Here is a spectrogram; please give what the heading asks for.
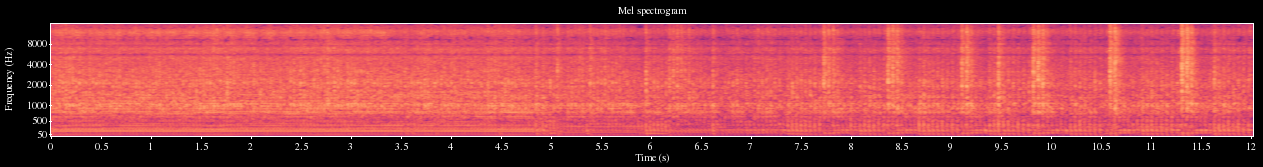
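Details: Snowblower engine whose rebuilt carb leaked, now fitted with an Amazon carb, runs only on choke; on the stand with throttle up and full choke, it runs steady then sags and surges, hunting at low idle; pilot jet problem suspected.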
